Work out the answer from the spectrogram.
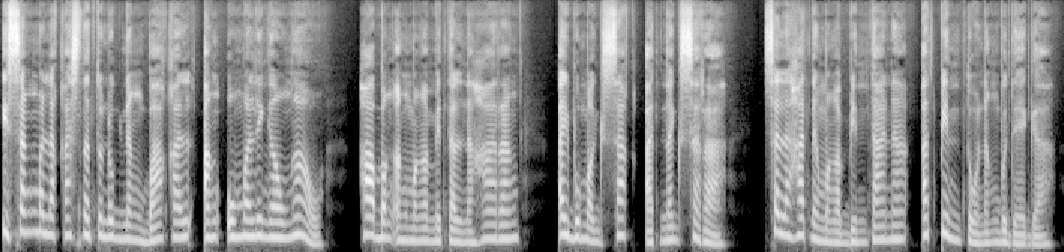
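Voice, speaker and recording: A woman's voice: mid-range voice, animated, moderate pace, no echo, studio quality. A woman reading a dramatic scripted audio story as its narrator.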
